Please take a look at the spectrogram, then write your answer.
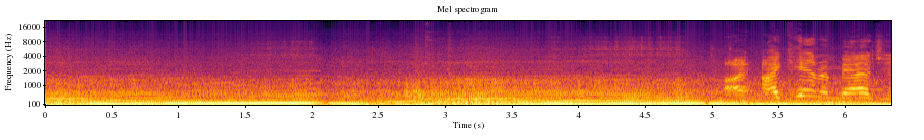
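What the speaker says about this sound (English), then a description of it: "These short stroke motors are just, I see why John Cooper did it. I mean, they are good." A 1964 Morris Mini Cooper S with a short-stroke 1071cc engine revs loudly and close, the pitch climbing, dipping briefly, then rising and settling back down, with no clear speech over it.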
